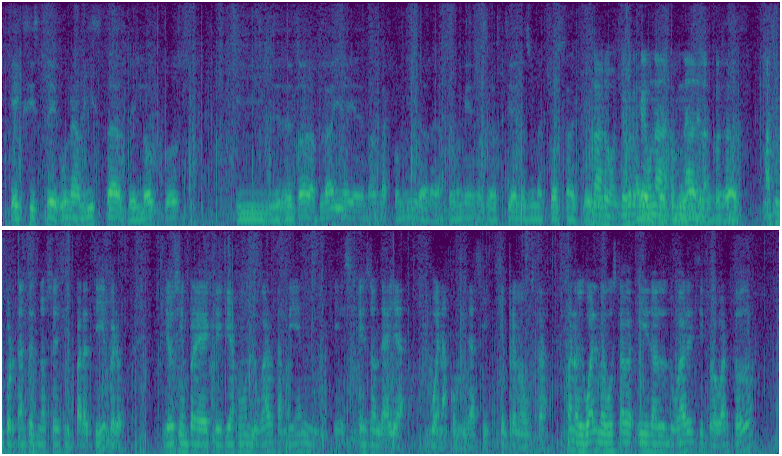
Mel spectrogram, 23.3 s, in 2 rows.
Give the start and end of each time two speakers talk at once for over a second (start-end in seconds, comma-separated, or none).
9.4-11.1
